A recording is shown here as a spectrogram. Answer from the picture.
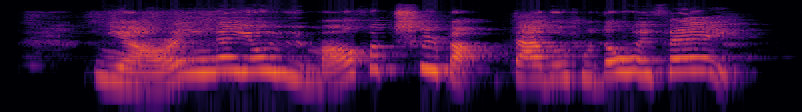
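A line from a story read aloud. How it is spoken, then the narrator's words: Quacking duck voice. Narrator (Chinese): 鸭子嘎嘎地叫着说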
